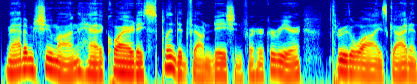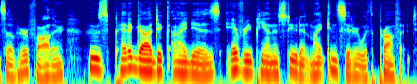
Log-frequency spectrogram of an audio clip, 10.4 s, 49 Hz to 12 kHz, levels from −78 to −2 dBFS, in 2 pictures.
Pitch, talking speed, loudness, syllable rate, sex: 100 Hz, 155 wpm, -17 LUFS, 5.3 syllables/s, male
